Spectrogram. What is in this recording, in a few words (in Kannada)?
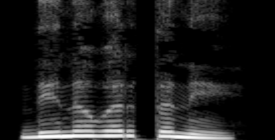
"ದಿನವರ್ತನೆ", Kannada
